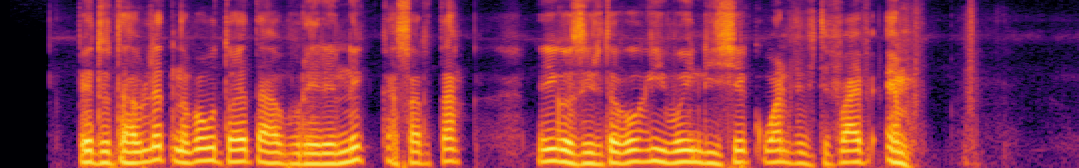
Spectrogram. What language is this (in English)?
Kalenjin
